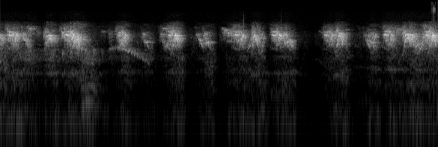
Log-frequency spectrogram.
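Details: Rhythmic house sparrow chirps, evenly spaced single and double notes, one with a quick downward slur, continuing after a brief pause.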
